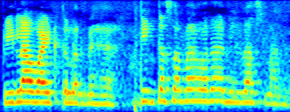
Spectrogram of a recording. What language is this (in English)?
Hindi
